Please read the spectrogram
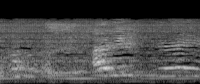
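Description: A high voice sings two short, wavering phrases, one about a second in and one near the end, over a faint steady held note.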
